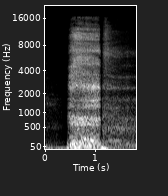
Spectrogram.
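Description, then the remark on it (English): A voice imitates heavy breathing during sleep, not snoring: one long, loud, airy exhale, briefly catching, then trailing off into a softer, breathy tail with no talking. “Sleeping is loud. It's not snoring.”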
